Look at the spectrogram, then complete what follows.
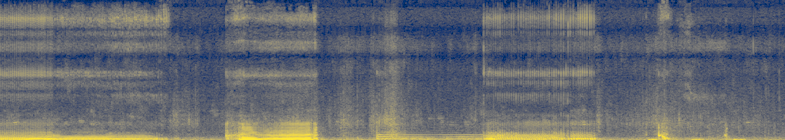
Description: In this adorable pug video, Pangpang the Cute Pug shares some of his best gentle pug snoring and snorts to delight pug lovers around the world.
